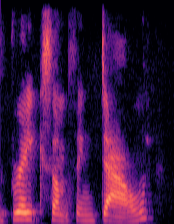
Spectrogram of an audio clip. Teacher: if you're using the verb to break something down then you can put the emphasis on the down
